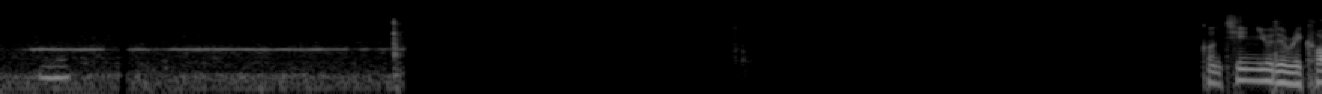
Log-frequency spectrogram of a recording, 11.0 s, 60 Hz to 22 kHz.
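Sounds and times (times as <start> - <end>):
faint high tone: 0.1 - 3.4.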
